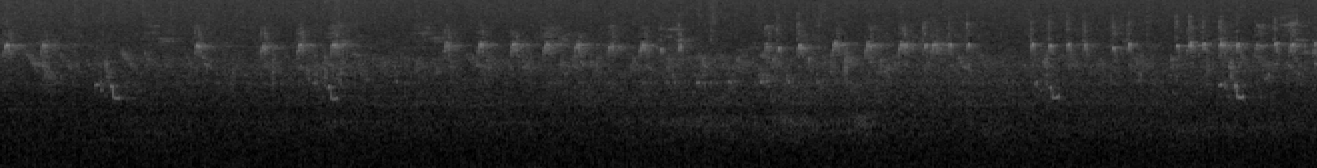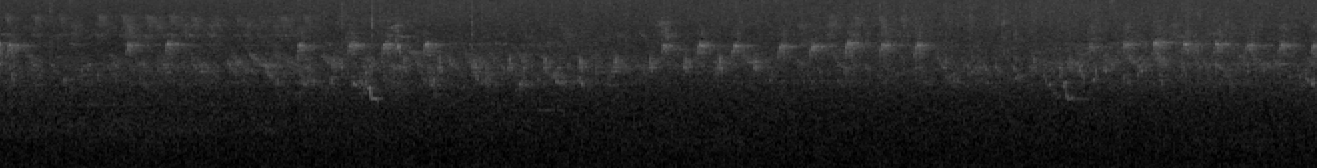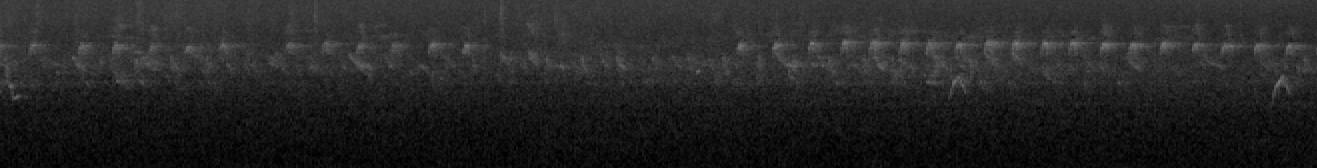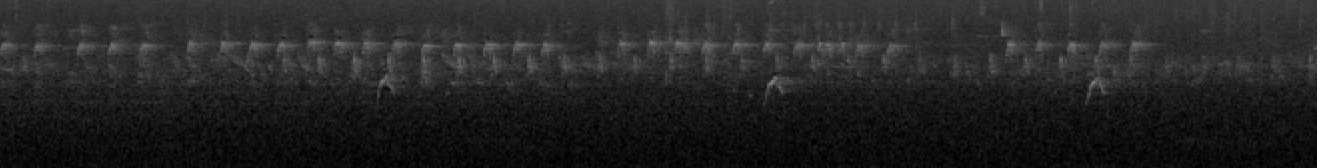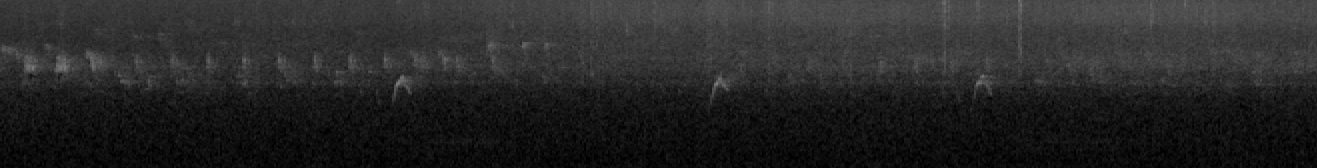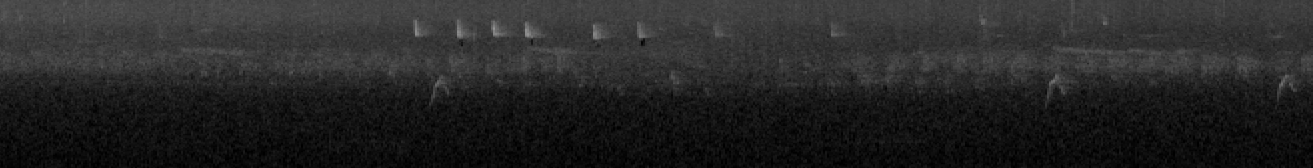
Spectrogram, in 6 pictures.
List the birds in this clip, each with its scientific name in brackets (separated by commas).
Gray Apalis (Apalis cinerea), Black-tailed Oriole (Oriolus percivali), Collared Sunbird (Hedydipna collaris)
